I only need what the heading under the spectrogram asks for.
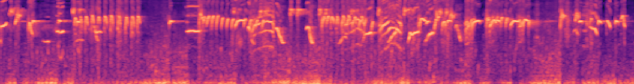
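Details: Training recording of kolibri ninja sunbird song with many varied sharp phrases: high chirps, fast downslurred notes and buzzy trills in quick succession, with faint low hum in the background.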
